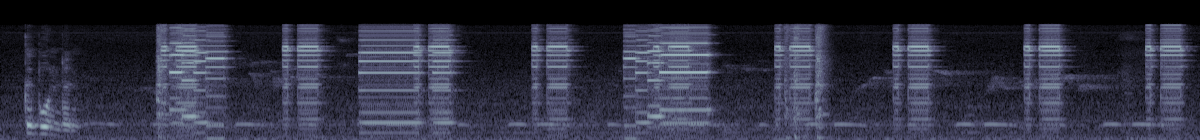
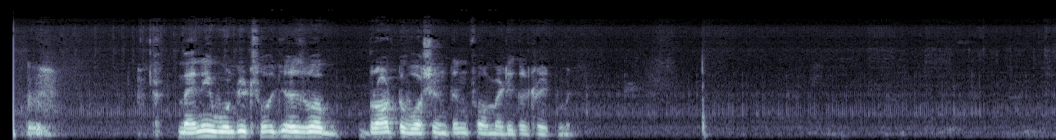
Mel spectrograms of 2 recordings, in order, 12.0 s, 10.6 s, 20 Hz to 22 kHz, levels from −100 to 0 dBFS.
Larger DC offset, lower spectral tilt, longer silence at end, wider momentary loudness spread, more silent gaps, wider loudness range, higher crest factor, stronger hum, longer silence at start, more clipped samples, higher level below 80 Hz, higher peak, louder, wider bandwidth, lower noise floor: neither; second, 1.5 dB/octave vs -7 dB/octave; second, 0.15 s vs 3.5 s; second, 15 LU vs 19 LU; neither; second, 4 LU vs 15 LU; about the same, 18 dB vs 16 dB; neither; about the same, 0.25 s vs 0.25 s; neither; about the same, -64 dBFS vs -68 dBFS; second, -16 dBFS vs -2 dBFS; second, -29 LUFS vs -16 LUFS; first, 11 kHz vs 9.6 kHz; about the same, -60 dBFS vs -58 dBFS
